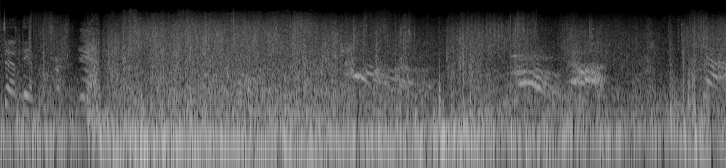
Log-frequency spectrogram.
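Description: Fighting sounds of spells and blows crash and rumble steadily.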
